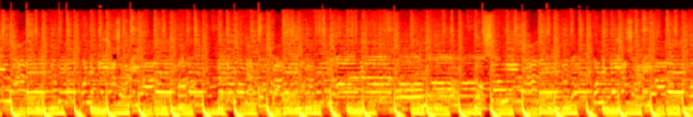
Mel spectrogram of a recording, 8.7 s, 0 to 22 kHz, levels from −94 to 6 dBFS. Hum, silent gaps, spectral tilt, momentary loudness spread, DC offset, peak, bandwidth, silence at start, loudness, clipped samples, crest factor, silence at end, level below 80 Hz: none; none; -4.5 dB/octave; 2 LU; under 0.1%; 0 dBFS; 19 kHz; 0 s; -14 LUFS; under 0.1%; 14 dB; 0 s; -20 dBFS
